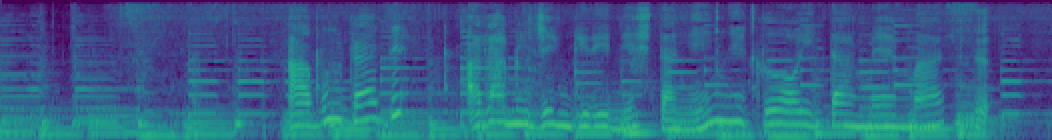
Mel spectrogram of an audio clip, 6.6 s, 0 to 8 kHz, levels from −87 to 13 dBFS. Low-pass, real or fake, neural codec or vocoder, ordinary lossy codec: 7.2 kHz; real; none; none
